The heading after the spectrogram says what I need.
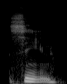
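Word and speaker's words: Seine: sign it's it so it's sign or scene it's a river in paris yes i know i did not know that i had to look it up i believe it's pronounced scene so insane the best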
